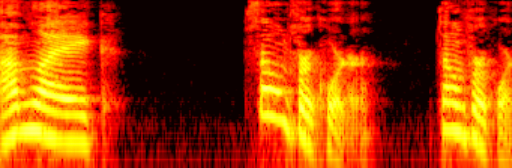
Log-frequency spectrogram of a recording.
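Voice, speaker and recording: A woman's animated voice with an American accent at a moderate pace over a quiet background. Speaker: storyteller vlogger. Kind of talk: casual storytelling.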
